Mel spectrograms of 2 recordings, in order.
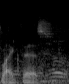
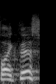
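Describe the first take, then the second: First: It is spoken in a low-pitched voice. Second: It is spoken in a high-pitched voice. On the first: The speaker sounds calm and effective. The speaker calls it right. "a low voice like this" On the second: The speaker sounds excitable or stressed. The speaker calls it wrong. "A high voice like this"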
